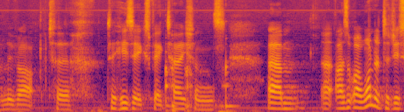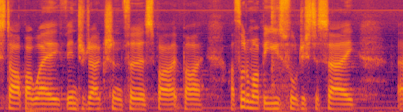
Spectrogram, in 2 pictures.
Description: A woman speech nearby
